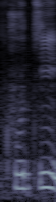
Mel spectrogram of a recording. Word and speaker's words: 굳이: 세 번째 예시인 구지 역시 구대에 있는 디귿 받침이 뒤에 오는 이를 만나서 지읒으로 발음이 나고 있습니다.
